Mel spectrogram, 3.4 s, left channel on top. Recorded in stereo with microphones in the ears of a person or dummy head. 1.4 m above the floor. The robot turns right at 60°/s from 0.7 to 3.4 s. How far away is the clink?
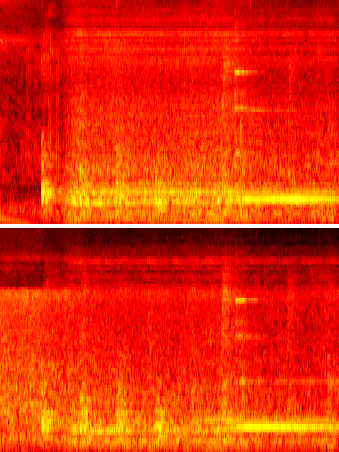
About 1.2 m.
